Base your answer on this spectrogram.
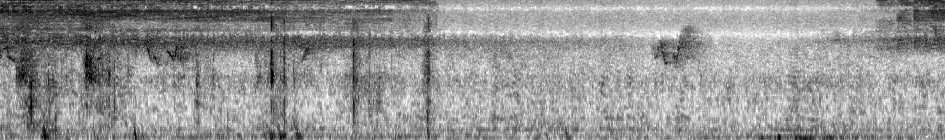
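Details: On a country road by the woods, a steady, very high insect buzz drones on, broken by crunching footsteps of a walk with a dog and a brief chirp.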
